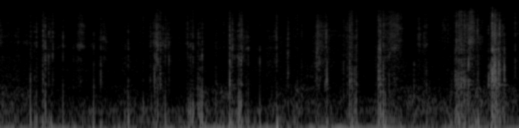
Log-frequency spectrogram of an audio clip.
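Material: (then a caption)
Cardboard. A long, hollow kraft-paper cardboard tube is held upright in both hands while fingertips and palms rub and scratch along its surface. Dense, quiet, dry scratching and rasping textures come in bright bursts over a steady low hum throughout.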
